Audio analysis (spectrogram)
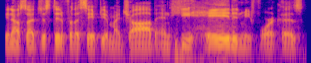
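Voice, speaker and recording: A man with a loud voice, a guest musician in a casual interview, telling a long story with lots of fillers. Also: rumbling low, steady tone, a little fast. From Denver area. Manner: rambling storytelling, heavy fillers.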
